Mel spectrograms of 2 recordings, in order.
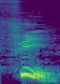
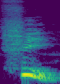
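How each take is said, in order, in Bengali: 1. P ধ্বনিটিতে জোরে বাতাসের ফুঁ থাকে। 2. P ধ্বনিটিতে জোরে বাতাসের ফুঁ থাকে।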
